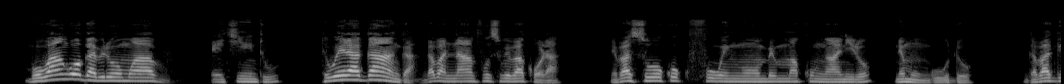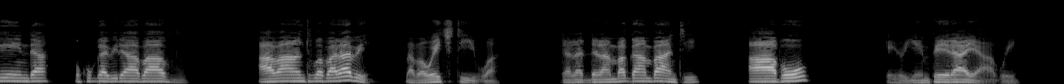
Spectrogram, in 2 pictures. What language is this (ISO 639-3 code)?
lug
